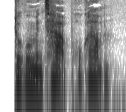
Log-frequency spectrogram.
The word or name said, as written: DOKUMENTARPROGRAMMER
